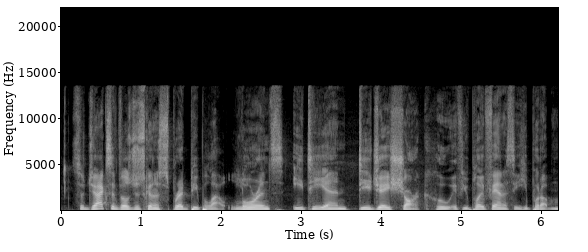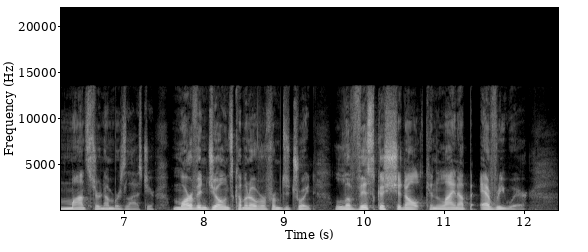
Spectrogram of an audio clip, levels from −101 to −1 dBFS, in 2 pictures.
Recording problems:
none

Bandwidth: 13.5 kHz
